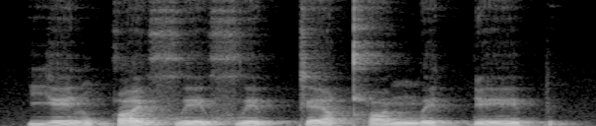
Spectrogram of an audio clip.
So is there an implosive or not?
yes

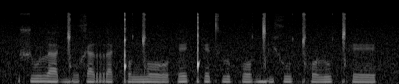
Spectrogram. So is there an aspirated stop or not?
yes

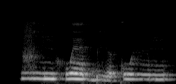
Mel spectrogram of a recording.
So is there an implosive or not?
yes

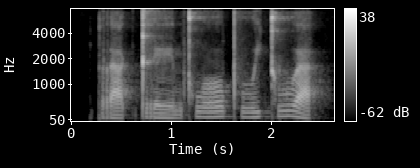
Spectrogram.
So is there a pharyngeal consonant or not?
no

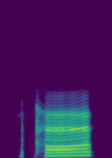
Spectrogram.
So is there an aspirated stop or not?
yes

